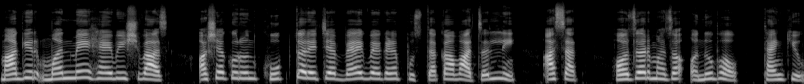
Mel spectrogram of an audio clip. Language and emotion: Goan Konkani, neutral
